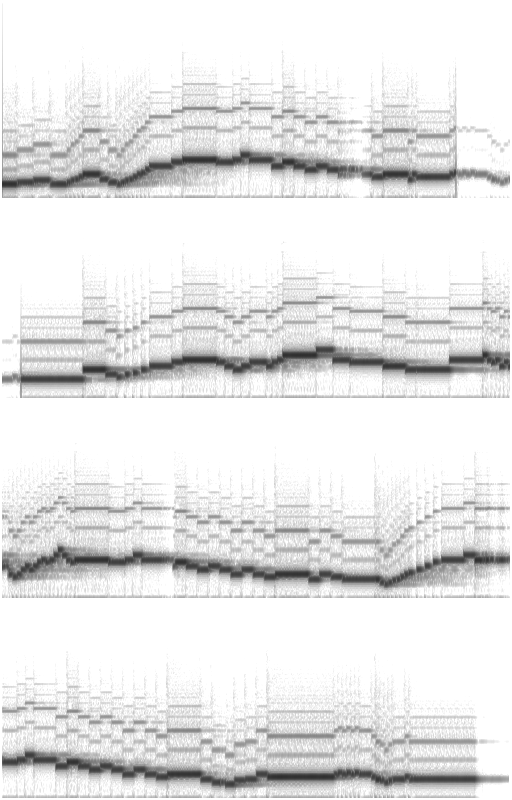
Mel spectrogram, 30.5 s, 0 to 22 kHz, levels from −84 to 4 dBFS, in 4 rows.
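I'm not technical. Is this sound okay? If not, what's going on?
No. At six moments the sound briefly turns smeared, hissy or hollow: 5.05 to 5.52 s, 11.66 s, 15.24 to 15.34 s, 17.63 to 17.85 s, 22.41 to 22.86 s, and 26.12 to 26.21 s. This is AAC frame loss with concealment. Small pieces of the compressed audio went missing, and the player guessed the gaps by reusing the last good sound.

From 6.81 to 7.91 s the sound suddenly drops to a much quieter version. The likely cause is one channel inverted: one side of the stereo is flipped upside down, so when both sides are combined, the shared middle of the sound cancels itself out.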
